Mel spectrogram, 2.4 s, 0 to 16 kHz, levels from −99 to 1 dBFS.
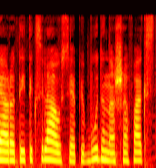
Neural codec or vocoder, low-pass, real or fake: none; 10.8 kHz; real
